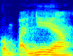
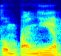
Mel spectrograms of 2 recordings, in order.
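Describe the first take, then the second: First: The middle nasal is a palatal ñ. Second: The middle nasal is a plain n. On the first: This is the standard pronunciation. "por compañía" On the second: This is the regional nineteenth-century pronunciation.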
